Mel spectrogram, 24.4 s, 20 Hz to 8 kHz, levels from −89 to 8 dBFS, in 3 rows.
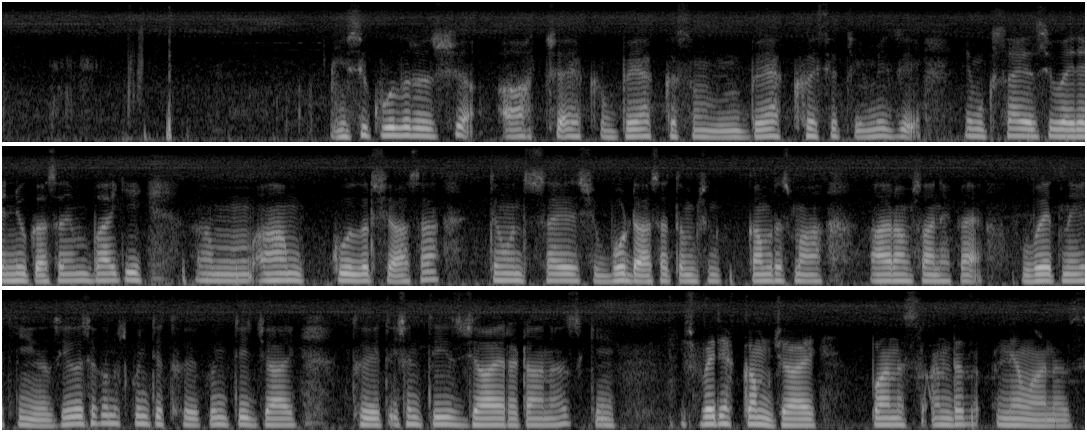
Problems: background sounds at intervals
